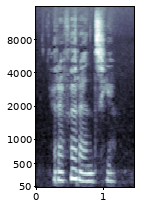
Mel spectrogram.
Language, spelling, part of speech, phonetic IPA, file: Polish, referencje, noun, [ˌrɛfɛˈrɛ̃nt͡sʲjɛ], LL-Q809 (pol)-referencje.wav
